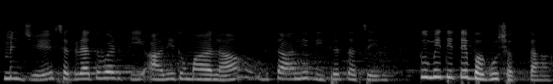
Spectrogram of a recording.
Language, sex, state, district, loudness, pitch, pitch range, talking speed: Marathi, female, Maharashtra, Aurangabad, -34 LUFS, 250 Hz, 225-275 Hz, 130 wpm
